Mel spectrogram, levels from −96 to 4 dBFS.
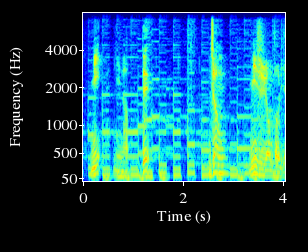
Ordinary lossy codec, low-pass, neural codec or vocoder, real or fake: Opus, 24 kbps; 7.2 kHz; none; real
